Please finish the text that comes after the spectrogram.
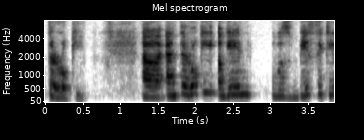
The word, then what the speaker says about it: Tarocchi: Tarocchi, I think that's how Italians pronounce it, Tarocchi.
